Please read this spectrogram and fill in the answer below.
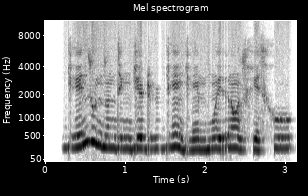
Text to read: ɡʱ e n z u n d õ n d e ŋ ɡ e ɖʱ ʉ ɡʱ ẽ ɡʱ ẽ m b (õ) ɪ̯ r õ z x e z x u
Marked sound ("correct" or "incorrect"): incorrect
